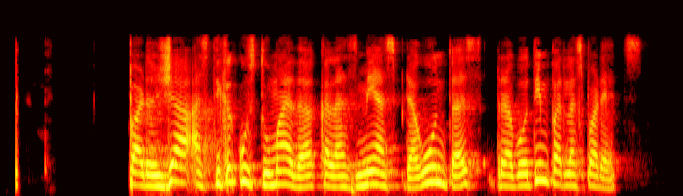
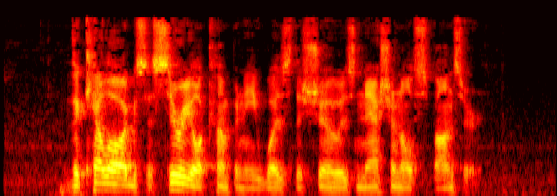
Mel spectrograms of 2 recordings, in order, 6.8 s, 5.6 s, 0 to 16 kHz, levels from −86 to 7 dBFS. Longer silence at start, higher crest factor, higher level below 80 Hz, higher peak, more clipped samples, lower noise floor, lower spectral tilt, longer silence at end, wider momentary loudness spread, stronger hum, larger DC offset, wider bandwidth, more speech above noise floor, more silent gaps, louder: first, 1.3 s vs 0.6 s; about the same, 14 dB vs 18 dB; about the same, -56 dBFS vs -52 dBFS; about the same, 0 dBFS vs -2 dBFS; neither; first, -67 dBFS vs -61 dBFS; first, -5 dB/octave vs -3 dB/octave; second, 0.45 s vs 0.85 s; second, 8 LU vs 12 LU; neither; neither; second, 8.2 kHz vs 11.5 kHz; first, 54 dB vs 42 dB; neither; first, -14 LUFS vs -18 LUFS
